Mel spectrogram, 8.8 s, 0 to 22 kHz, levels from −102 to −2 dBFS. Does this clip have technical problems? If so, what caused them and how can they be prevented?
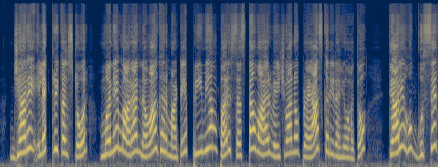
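Yes. Opus compression throughout: the speech keeps content up to about 20.3 kHz yet sounds plainly grainy and rough, because the codec's CELT mode fills starved bands with folded or noise content, which points to likely Opus encoding at around 24 kbps. A higher bitrate or an uncompressed source prevents it.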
